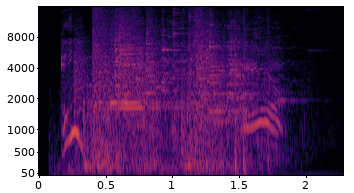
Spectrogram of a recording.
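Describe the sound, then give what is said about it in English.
A loud crash of glass shattering as someone falls onto glass outside a window, with bright splintering noise lasting nearly two seconds, marked by a couple of short squeaky tones before it fades out. “She did not catch him, but she heard a loud crash and a squeak.”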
